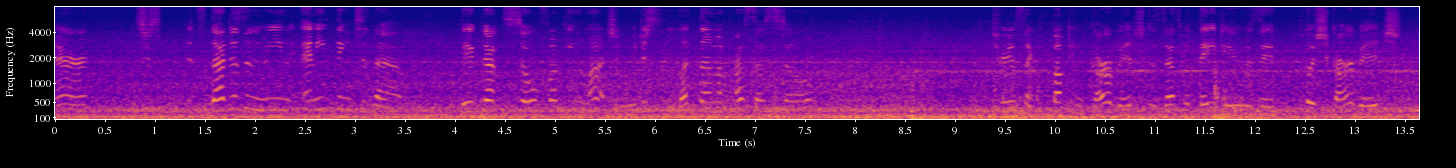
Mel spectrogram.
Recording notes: Almost died in traffic during this recording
